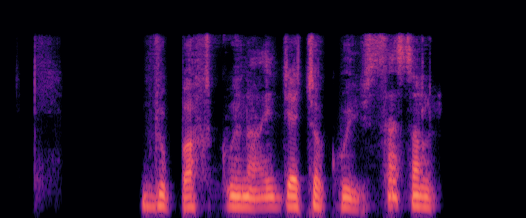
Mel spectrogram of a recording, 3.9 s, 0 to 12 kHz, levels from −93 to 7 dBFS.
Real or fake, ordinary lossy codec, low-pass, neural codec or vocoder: fake; MP3, 96 kbps; 7.2 kHz; codec, 16 kHz, 0.5 kbps, X-Codec, WavLM features, trained on Multilingual LibriSpeech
